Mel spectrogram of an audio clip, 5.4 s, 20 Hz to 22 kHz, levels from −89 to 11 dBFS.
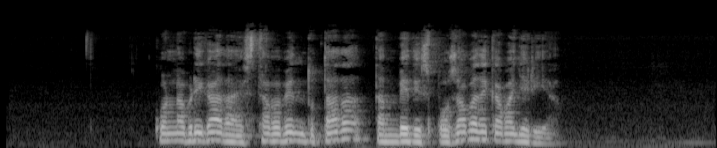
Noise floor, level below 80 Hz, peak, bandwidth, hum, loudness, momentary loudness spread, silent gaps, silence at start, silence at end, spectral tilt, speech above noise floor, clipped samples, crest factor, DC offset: -65 dBFS; -62 dBFS; -6 dBFS; 11 kHz; none; -23 LUFS; 6 LU; none; 1.15 s; 1.2 s; -5.5 dB/octave; 43 dB; under 0.1%; 18 dB; under 0.1%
